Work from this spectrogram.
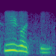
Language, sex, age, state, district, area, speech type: Odia, female, 18-30, Odisha, Balangir, urban, conversation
